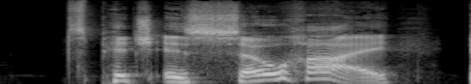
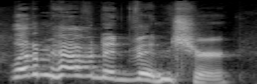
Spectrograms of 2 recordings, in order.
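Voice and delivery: put-on old-timer voice; 7 semitones higher than usual. Mock back-in-my-day old-timer.

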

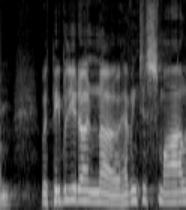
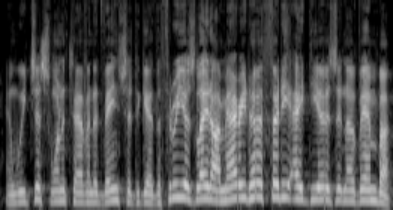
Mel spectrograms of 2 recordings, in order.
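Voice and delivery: ordinary delivery

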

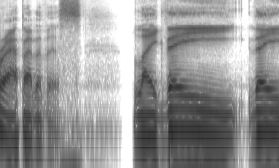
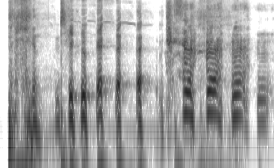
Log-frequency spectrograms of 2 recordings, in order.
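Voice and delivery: much higher, drawn-out comic voice, breaking into laughter; high-pitched laughing repeat; 9 semitones higher, much slower than usual. Pretend. Co-host joking about giving up on a show, high laughing voice. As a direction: squeak it out slowly and laugh.

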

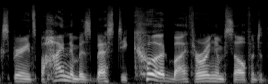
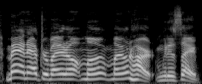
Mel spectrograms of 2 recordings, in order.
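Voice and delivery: high and louder, still laughing; laughing fond admiration; 11 semitones higher, 6 dB louder than usual. Real, not acted. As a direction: gush while laughing. Laughing over the stepfather's reaction.

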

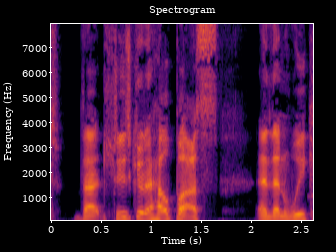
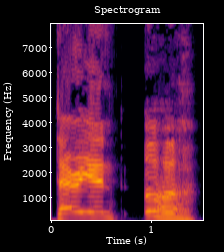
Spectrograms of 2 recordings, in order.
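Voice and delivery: raised, higher calls broken by a groan; shouting for someone; 6 semitones higher, 4 dB louder, slower than usual. Acted. Wounded player leaving room seeking Darian, shouting. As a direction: shout the name down the hall. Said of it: "start kinda shouting".

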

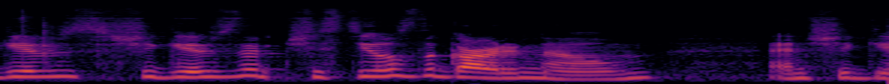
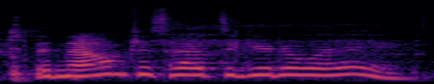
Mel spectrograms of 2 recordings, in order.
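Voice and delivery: mock breezy excuse; 7 semitones higher, faster than usual. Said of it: "So she's like".

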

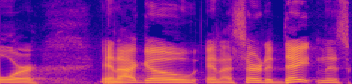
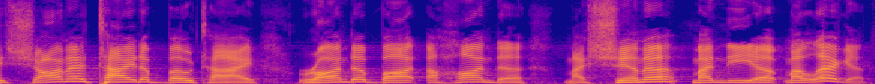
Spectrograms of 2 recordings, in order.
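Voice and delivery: teaching a saying. Retold or imitated. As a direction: spell it out phrase by phrase. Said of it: "I have this little saying".

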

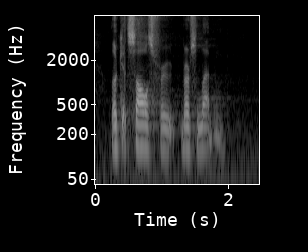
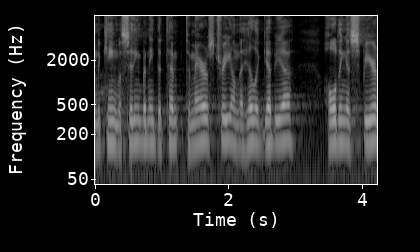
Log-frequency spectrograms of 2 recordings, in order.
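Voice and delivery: ordinary talk, nothing marked

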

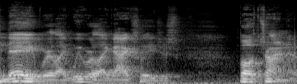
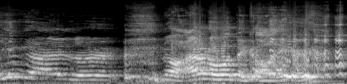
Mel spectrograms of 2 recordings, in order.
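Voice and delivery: laughing through it; 9 semitones higher, 6 dB louder than usual. Retold or imitated. Theo retries his answer to the hosts, laughing through it. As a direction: try to talk while cracking up. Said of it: "they just start dying laughing".

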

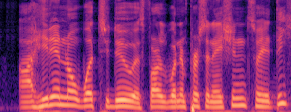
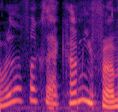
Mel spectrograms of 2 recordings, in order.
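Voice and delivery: distant offstage voice; 6 semitones higher, 11 dB quieter than usual. Retold or imitated. Offstage voice heard, quieter.

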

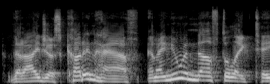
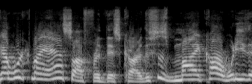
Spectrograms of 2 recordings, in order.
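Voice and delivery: high, insistent retold protest; worked-up mock outrage, pitched high; imitated indignant outburst; 8 semitones higher than usual. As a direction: act out an owner fed up with accusations. Acting falsely accused car owner.

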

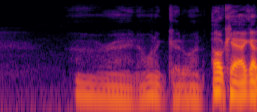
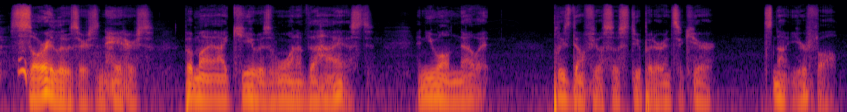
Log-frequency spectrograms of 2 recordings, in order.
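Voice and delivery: low, seductive read; sexy voice; 6 semitones lower, 5 dB quieter than usual. Acted. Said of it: "Okay, I'll go to my sexy voice".

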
